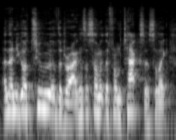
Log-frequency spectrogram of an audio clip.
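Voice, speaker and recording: A man's voice: on the high side, racing, faint music behind. A young man chatting and joking as he streams a game. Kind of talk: casual live-stream commentary.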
